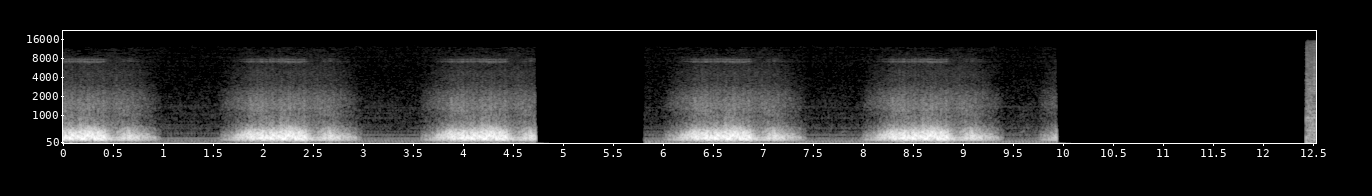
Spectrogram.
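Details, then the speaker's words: Normal vesicular breath sounds heard at the peripheral lung base: soft, low-intensity, low-pitched rustling murmur, about 30 breaths a minute. "murmullo vesicular sonido de baja intensidad tono grave como un murmullo se localiza en el pulmón periférico en su base"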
